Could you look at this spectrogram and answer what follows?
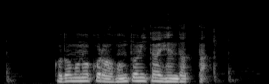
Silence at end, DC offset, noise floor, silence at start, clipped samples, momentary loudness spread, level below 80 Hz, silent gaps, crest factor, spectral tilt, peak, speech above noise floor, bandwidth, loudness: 0.65 s; under 0.1%; -59 dBFS; 0.55 s; under 0.1%; 16 LU; -64 dBFS; none; 14 dB; -10 dB/octave; -10 dBFS; 35 dB; 6.4 kHz; -24 LUFS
